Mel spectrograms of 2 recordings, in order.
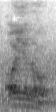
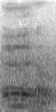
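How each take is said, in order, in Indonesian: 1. Vokal pertama dibaca 'oi'. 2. Vokal pertama dibaca 'eu'. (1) "jadi dibacanya oi" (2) "bukan euro"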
